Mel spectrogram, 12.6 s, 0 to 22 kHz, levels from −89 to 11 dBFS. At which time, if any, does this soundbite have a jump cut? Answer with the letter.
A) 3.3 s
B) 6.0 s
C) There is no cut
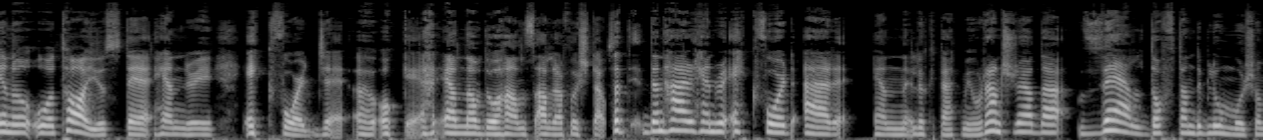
B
